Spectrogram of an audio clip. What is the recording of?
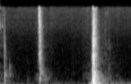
car trunk C
close, trunk, closing, door, opening, open, car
